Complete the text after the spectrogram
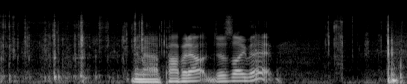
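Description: Liquid pours from one plastic container into another.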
